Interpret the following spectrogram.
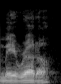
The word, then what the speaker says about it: Marietta: of town i mean the city i grew up is called marietta but everybody from there called it mayreda wait wait wait here's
